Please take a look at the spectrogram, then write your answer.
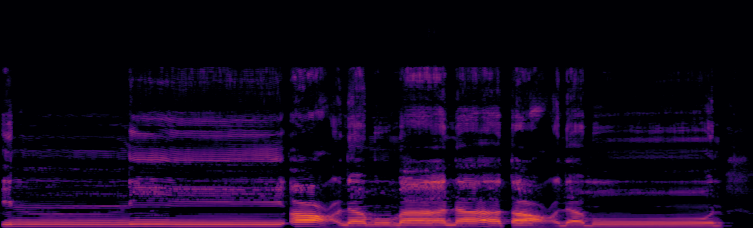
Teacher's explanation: حمزہ کو نون سے ملائیں گے، گننا بھی کریں گے، اور آگے یا کے اوپر مد بھی آ رہی ہے تو کھینچ کر پڑھیں گے۔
